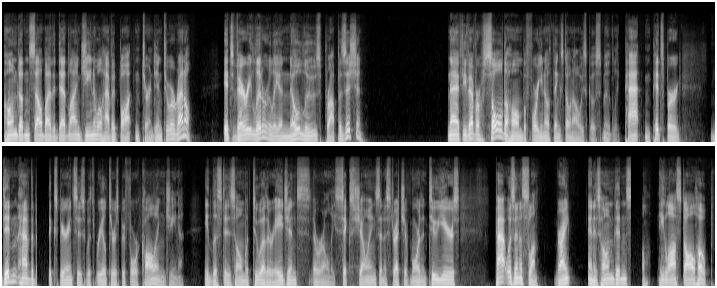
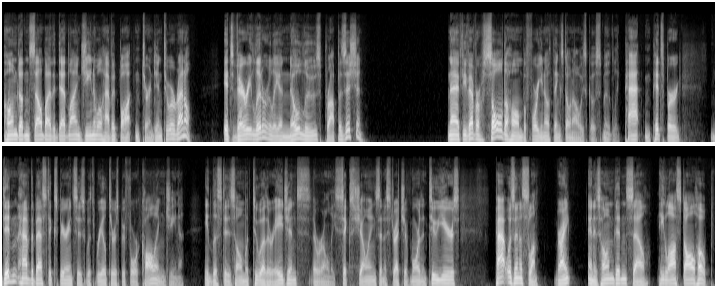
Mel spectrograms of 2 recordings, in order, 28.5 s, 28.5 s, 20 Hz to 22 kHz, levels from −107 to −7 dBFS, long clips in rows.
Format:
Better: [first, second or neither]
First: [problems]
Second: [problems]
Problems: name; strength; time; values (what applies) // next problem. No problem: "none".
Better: second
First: audio cutting out; at 15 s and at 27 s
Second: none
